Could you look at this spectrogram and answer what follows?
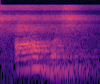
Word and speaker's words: almond: Almond. A-L-M-O-N-D. Almond. Okay. We want to be pronouncing is a almond.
